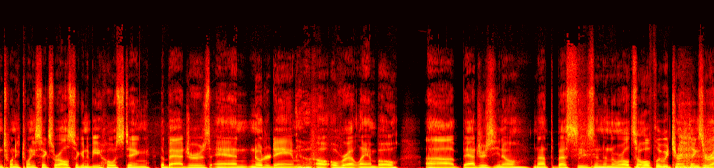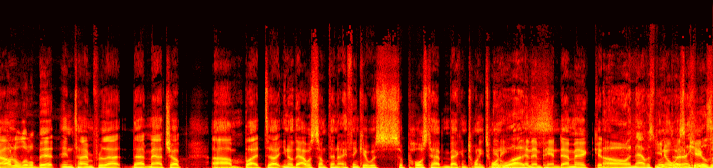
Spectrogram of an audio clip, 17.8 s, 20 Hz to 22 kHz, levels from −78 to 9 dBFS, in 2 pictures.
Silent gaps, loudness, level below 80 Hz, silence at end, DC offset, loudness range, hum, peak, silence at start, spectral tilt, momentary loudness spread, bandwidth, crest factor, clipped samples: none; -15 LUFS; -36 dBFS; 0 s; under 0.1%; 2 LU; none; -4 dBFS; 0 s; -5 dB/octave; 3 LU; 15.5 kHz; 10 dB; under 0.1%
